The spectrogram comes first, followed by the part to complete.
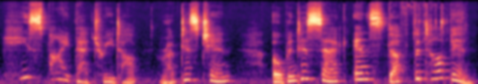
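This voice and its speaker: Unhurried woman reading a children's storybook aloud. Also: mid-range voice, slight background noise. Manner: animated, dramatic, with asides to listeners. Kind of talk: expressive read-aloud for children.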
